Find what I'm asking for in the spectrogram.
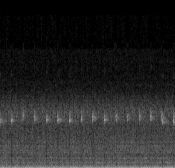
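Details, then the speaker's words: Pontiac Grand Prix, still misfiring after prior shop work and an injector circuit code, running: steady idle with quick light ticking over a slightly uneven beat; misfire from a broken injector wire, computer fine. "our objective post there's nothing wrong with the computer we simply have a broken wire somewhere"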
